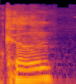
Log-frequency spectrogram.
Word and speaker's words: Kuhn: I call him Kuhn, like the raccoon, but it's spelled K-U-H-N.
